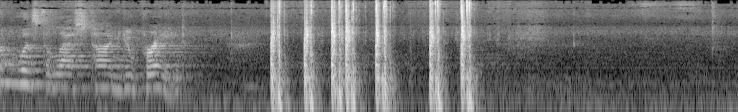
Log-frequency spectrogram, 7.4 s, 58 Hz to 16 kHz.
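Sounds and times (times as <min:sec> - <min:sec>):
speech: 0:00.0 - 0:02.0
loud knocking on a door: 0:02.7 - 0:04.9.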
